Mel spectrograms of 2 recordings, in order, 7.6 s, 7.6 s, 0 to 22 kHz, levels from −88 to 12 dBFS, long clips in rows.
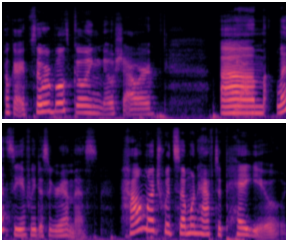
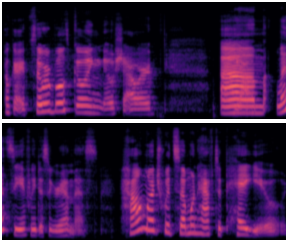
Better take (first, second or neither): first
